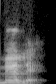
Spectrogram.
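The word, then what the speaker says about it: מֶלֶךְ: is the second syllable notice also that ordinarily the last syllable would be accented but it is not accented in melik the syllable that is accented in melik is not the last syllable but it is the syllable immediately before the last syllable that syllable is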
